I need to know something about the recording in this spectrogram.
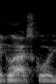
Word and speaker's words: Gliscor: Yeah, Gliscor.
